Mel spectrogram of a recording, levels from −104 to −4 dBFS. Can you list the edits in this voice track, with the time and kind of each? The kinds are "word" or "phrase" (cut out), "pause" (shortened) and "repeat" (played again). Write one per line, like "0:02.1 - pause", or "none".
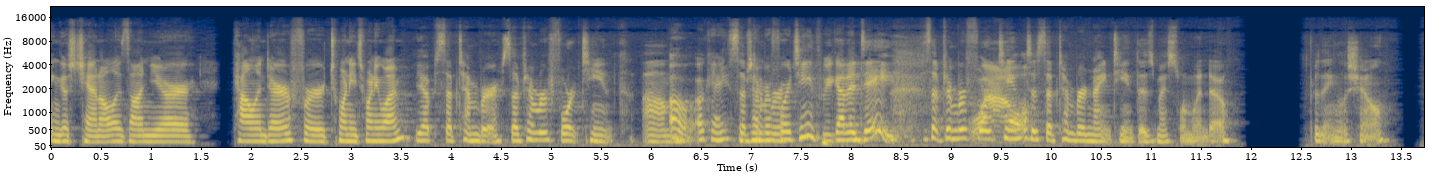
none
